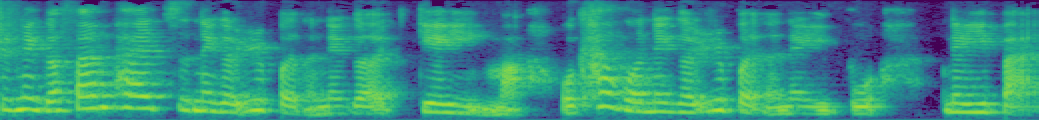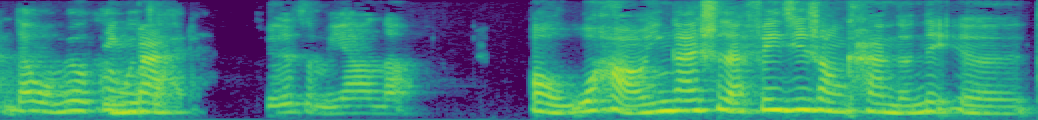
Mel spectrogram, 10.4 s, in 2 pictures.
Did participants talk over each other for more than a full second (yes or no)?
no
